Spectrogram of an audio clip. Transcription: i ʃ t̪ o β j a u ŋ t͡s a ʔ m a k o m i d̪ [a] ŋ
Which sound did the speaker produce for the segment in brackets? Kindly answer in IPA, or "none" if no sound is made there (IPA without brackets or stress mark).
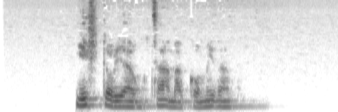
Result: a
